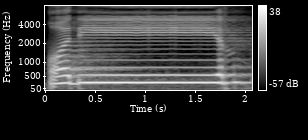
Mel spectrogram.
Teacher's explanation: Mad tabi'inya ya sukun didahului harokat kasrah, kemudian huruf yang disukunkannya adalah huruf ra. Kalau berhenti, dalnya ini panjang, boleh 2, boleh 4 atau 6 harokat asal konsisten dalam sekali bacaan. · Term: mad arid li sukun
